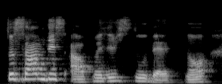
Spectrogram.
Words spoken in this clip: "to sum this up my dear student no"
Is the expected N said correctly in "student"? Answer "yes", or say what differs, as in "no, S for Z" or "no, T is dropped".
no, N is dropped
